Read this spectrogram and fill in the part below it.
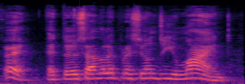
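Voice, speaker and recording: A man whose first language is Spanish, teaching an English grammar lesson slowly and deliberately, repeating phrases and often clearing his throat. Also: sits high, a bit bright.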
